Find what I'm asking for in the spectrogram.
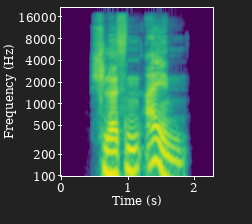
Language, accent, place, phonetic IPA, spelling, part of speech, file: German, Germany, Berlin, [ˌʃlœsn̩ ˈaɪ̯n], schlössen ein, verb, De-schlössen ein.ogg
- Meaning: first/third-person plural subjunctive II of einschließen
